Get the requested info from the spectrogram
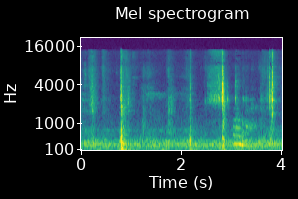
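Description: Yu-Gi-Oh trading cards being flipped through by hand, mostly quiet, with a few sharp card clicks: one about a second in and two more near the end.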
